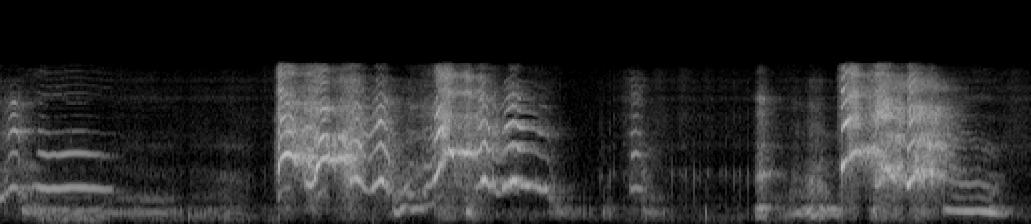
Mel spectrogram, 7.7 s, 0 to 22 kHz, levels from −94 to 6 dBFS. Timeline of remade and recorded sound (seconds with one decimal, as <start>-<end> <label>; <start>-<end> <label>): 0.0-3.7 remade; 3.7-4.6 recorded; 4.6-7.7 remade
